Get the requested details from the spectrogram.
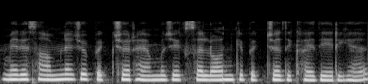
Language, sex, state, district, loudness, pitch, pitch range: Hindi, female, Chhattisgarh, Bastar, -12 LUFS, 215 Hz, 205-225 Hz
